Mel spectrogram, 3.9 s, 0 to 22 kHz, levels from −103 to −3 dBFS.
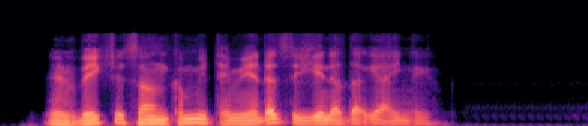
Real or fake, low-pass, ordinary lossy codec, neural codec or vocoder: fake; 7.2 kHz; none; codec, 16 kHz in and 24 kHz out, 0.4 kbps, LongCat-Audio-Codec, four codebook decoder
